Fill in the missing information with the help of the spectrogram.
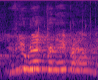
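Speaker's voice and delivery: high mock-daughter voice; imitated daughter, held high; imitating daughters. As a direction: pitch it way up as an eager daughter asking. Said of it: "my daughters all read her".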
